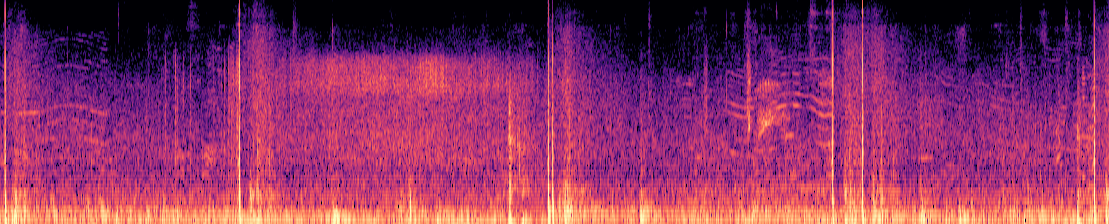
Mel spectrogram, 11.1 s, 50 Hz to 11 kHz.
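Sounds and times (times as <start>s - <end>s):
firework sharp bang: 0.0s - 7.2s, 8.2s - 11.0s
distant fireworks rumble: 0.0s - 11.0s.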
